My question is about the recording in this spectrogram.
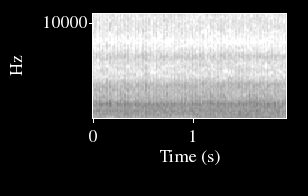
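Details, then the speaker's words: Mitsubishi Strada Triton GLX 4M40 diesel after repair for low power, hesitation and thick black smoke: restarted, steady even idle with a low smooth rumble, very little vibration, no knocks; normal idle. "Oke mungkin kita tes jalan karena mesinnya sudah sangat kering sudah mantap ini tidak ada apa getarannya sudah sangat minim ya"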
